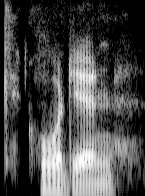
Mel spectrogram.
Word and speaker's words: accordion: Let's see the them the pronation of the accordion. Accordion. Yeah. The position pronunciation accordion.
